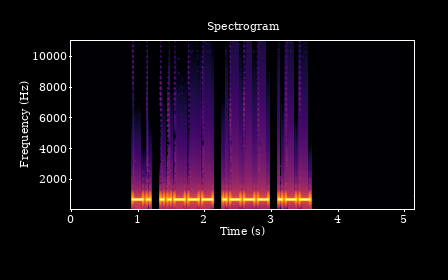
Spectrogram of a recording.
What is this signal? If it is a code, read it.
Morse code, heard as a keyed tone, about 22 wpm, 700 Hz. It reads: N2JW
